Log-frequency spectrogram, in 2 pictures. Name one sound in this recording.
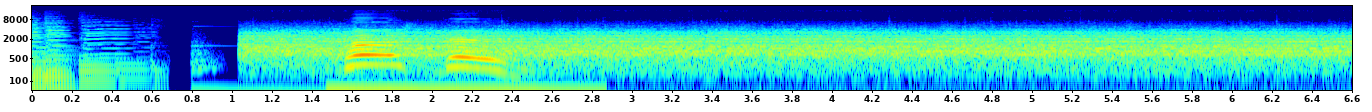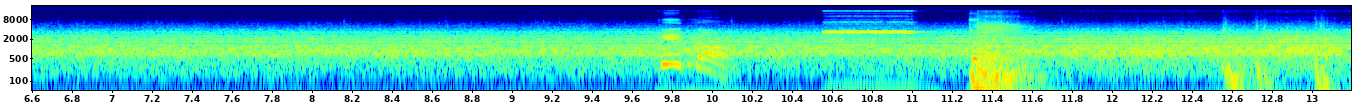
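A stadium crowd cheers steadily in a video game.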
